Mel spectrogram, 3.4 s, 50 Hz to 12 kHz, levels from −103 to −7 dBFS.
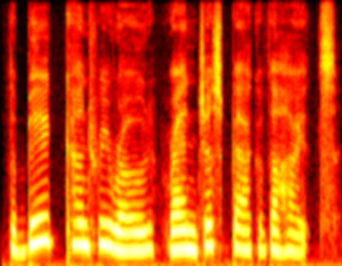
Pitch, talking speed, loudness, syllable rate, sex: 210 Hz, 175 wpm, -15 LUFS, 3.6 syllables/s, female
